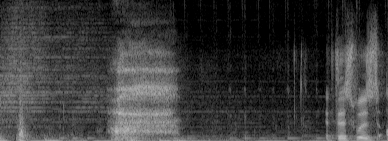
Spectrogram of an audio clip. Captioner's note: sighing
